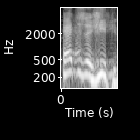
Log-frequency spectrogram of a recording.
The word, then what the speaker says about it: Aedes aegypti: A pronúncia do mosquito é Aedes aegypti, não Aedes aegypti. A letra A desprezada não é pronunciada porque é latim.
